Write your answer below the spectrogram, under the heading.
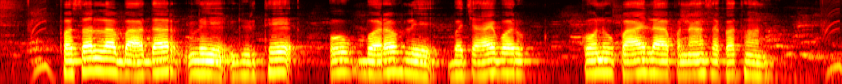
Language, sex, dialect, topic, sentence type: Chhattisgarhi, male, Eastern, agriculture, question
